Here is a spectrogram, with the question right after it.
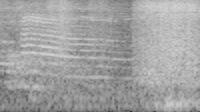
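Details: Stray cat named Som Uan, which has come begging for food every day for several days, gives one drawn-out harmonic meow that rises and then falls, followed by a soft rustling hiss with background music.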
